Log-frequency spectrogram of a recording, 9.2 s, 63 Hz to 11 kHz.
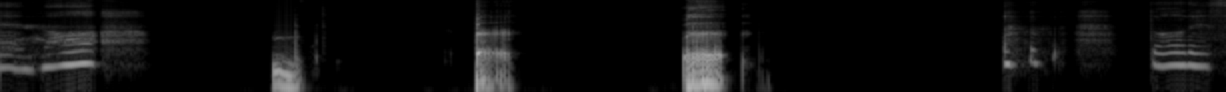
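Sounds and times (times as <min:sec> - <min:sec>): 
speech: 0:02.0 - 0:02.4
loud burps: 0:02.1 - 0:02.4, 0:03.6 - 0:03.9, 0:05.2 - 0:05.6
short softer throaty sounds: 0:02.1 - 0:02.4.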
